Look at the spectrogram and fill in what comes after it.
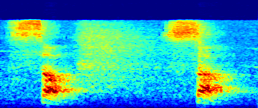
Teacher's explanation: es más cerrada la vocal y es más parecido entre una A y una O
